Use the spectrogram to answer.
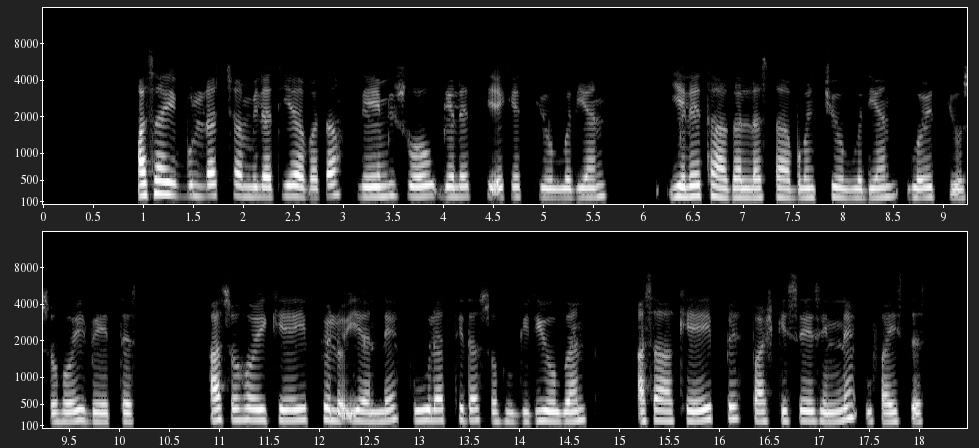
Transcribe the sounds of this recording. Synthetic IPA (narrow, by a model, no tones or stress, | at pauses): ʔɐsɐjbʊlːɐt͡ʃːɐmɪlɐt̪ɪjabɐt̪ɐle̞ːmɪsʊwɐwɡɛlɛt̪ːɪɛkɛt̪ːɪjowɔd̪ɪjɐn | jɛlɛt̪aːɡɐlːɐsːaːbɔnt͡ʃːɪjoːwɔd̪ɪjɐnɡɔʔɛt̪ːɪjɔsɔɦɔjbe̞ːt̪ːeːs | hɐsɔɦɔjkʰe̞ːjɪpːɛlɔ̰ʔɪ̰jɐnːɛpuːlɐt̪ːɪd̪ɐsɔɦʊɡɪd̪ɪjo̞ːɡɐn | ʔɐsaːkʰe̞ːjɪpːɛpɐʃkɪse̞ːs̬ɪnːɛʊfɐjst̪eːs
